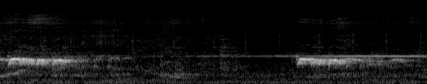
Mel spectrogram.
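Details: Local zebra dove giving two short bursts of trilled, low cooing separated by a silent gap, over a constant faint electronic hum.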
